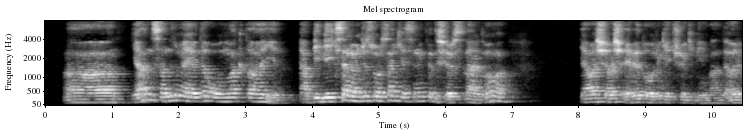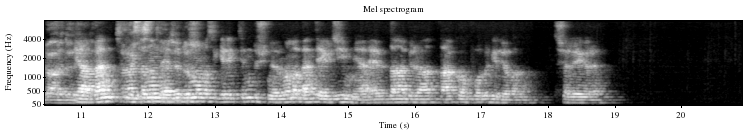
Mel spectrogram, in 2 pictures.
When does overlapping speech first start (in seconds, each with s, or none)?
10.9 s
